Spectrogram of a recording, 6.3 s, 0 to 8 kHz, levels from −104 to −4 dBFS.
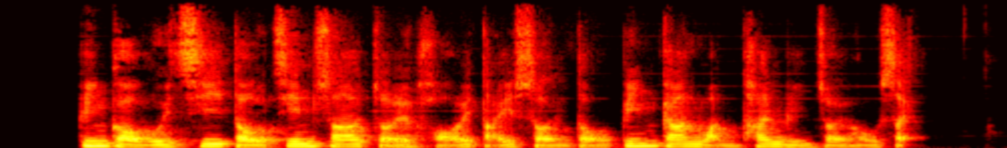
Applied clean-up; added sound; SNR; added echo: neural mask model DeepFilterNet 3.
